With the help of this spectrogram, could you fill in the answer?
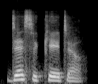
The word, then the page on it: desiccator: Indian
